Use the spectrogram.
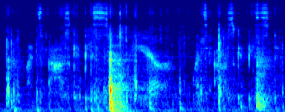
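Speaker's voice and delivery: hushed secret whisper. Real, not acted. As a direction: whisper so nobody hears. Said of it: "I feel like I have to whisper".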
